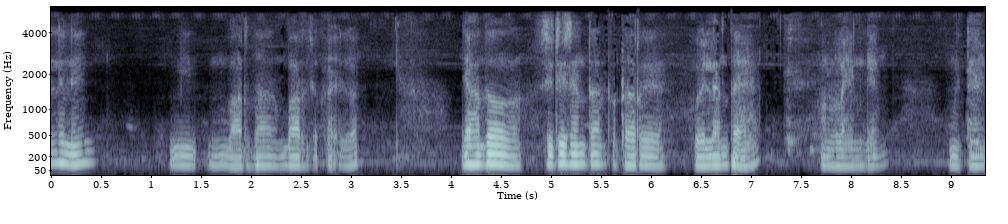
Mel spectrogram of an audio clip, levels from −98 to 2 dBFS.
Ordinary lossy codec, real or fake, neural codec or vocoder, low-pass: AAC, 24 kbps; real; none; 5.4 kHz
